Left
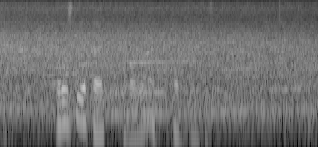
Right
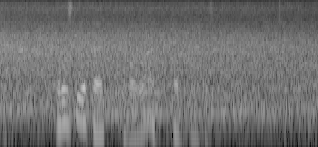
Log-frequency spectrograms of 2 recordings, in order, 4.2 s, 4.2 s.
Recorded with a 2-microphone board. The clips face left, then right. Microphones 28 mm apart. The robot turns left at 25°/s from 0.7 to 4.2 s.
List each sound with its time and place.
0.8 s a man speaking: 15° left (ahead or behind); by 2.9 s 10° right (ahead or behind)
